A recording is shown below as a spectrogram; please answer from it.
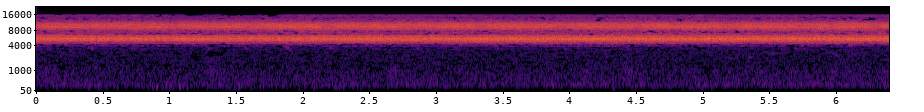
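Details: Christmas beetle (Anoplognathus) sound from the South African bushveld, captured in real time among acacia trees: an unwavering high-pitched insect drone, dense and continuous, with only faint background hiss below.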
